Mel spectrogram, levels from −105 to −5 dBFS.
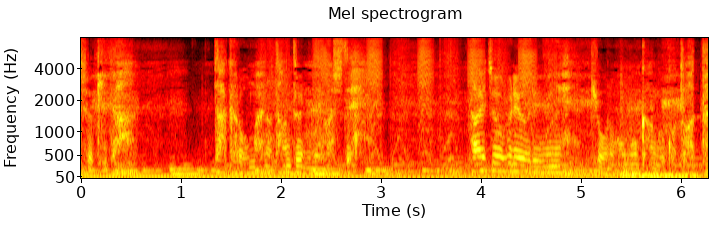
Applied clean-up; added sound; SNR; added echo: none; Zipper (clothing) / Sawing; 11 dB; none.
